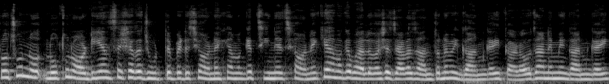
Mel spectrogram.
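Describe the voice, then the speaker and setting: A woman speaks in a high voice with fairly even intonation. Noticeable background noise runs underneath. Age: 20s. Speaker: stage singer and vlogger. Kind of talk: vlog monologue to camera. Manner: halting, many fillers.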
